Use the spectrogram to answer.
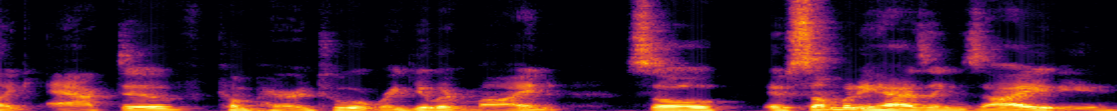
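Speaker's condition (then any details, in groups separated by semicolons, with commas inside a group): No condition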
